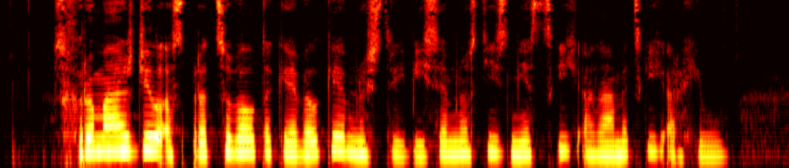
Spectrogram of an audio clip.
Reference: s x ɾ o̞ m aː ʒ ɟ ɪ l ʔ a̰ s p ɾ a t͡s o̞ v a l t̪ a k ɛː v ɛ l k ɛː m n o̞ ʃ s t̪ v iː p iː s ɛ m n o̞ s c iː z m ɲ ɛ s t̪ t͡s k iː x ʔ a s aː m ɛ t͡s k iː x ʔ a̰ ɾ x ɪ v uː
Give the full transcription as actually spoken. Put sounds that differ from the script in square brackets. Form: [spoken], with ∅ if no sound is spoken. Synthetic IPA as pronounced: s x ɾ o̞ m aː ʒ ɟ ɪ l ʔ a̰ s p ɾ a t͡s o̞ v a l t̪ a k ɛː v ɛ l k ɛː m n o̞ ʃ s t̪ v iː p iː s ɛ m n o̞ s c iː z m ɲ ɛ s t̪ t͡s k iː x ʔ a [z] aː m ɛ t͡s k iː x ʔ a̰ ɾ x ɪ v uː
